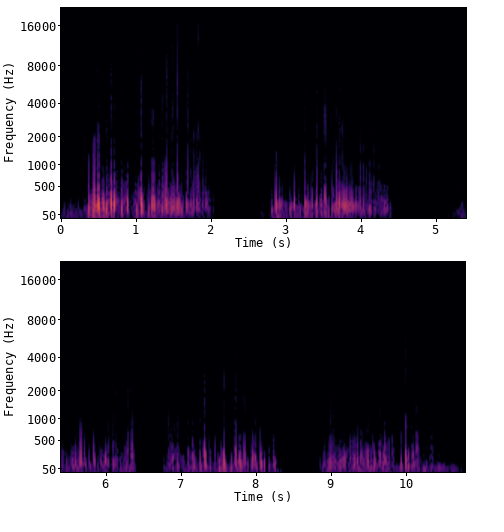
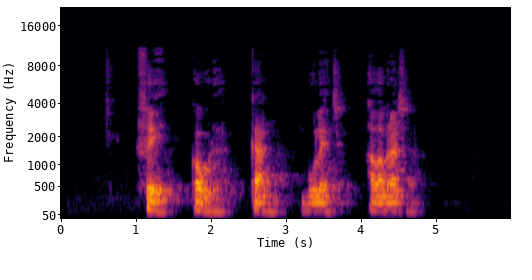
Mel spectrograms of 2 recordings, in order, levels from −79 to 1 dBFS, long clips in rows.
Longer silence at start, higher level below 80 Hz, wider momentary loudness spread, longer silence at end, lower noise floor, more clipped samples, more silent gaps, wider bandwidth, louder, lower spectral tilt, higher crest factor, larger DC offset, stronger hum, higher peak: second, 0.05 s vs 1 s; second, -60 dBFS vs -50 dBFS; about the same, 21 LU vs 20 LU; second, 0.25 s vs 1.25 s; first, under -90 dBFS vs -76 dBFS; neither; first, 2.06-2.55 s, 4.46-5.10 s, 6.41-6.74 s, 8.36-8.82 s vs none; first, 16.5 kHz vs 11.5 kHz; second, -47 LUFS vs -21 LUFS; first, -7.5 dB/octave vs -6 dB/octave; about the same, 26 dB vs 22 dB; neither; neither; second, -20 dBFS vs -2 dBFS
